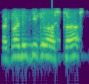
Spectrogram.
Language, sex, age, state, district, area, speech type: Marathi, male, 18-30, Maharashtra, Nagpur, urban, conversation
